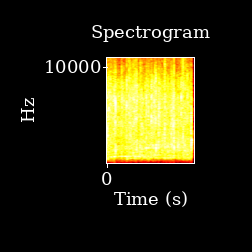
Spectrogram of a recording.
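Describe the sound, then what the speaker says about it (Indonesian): Audience applause at a scripture quiz competition, dense continuous clapping from a crowd, loud and steady throughout the short burst. "Tepuk tangan."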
